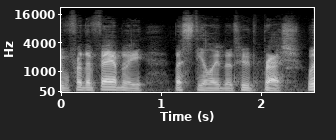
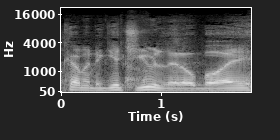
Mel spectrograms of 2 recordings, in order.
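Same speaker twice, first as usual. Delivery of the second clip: put-on creepy man voice, lower; 4 semitones lower than usual. Voicing a creepy man in a church: creepy man voice. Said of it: "creepy man in a church".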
